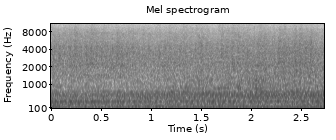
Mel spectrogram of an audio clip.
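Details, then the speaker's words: Garage door opener operated through a Wyze garage controller, with a slight delay after the command: steady, even motor hum with a constant low drone and no grinding or knocking; normal operation. "so that's like a slight slight delay in it but but it's okay overall it's it's it's it's great"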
